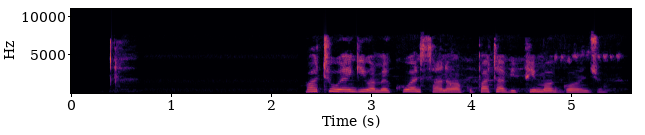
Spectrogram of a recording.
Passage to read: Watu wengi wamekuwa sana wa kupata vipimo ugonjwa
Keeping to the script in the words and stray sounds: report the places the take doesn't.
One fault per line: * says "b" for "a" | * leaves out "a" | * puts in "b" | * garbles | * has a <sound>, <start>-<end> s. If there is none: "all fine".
all fine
